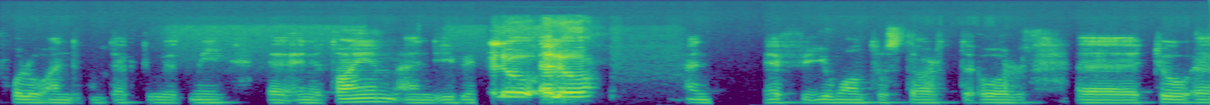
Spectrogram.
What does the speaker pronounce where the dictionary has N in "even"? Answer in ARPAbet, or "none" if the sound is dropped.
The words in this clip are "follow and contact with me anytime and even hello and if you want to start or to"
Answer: L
